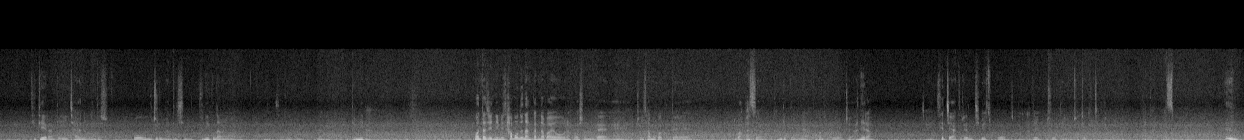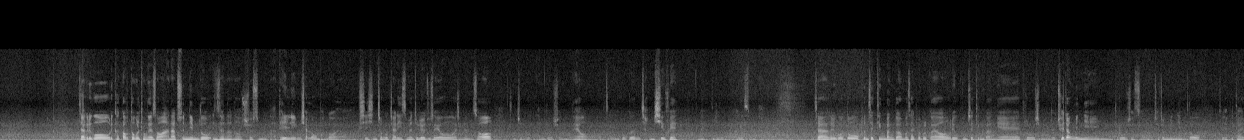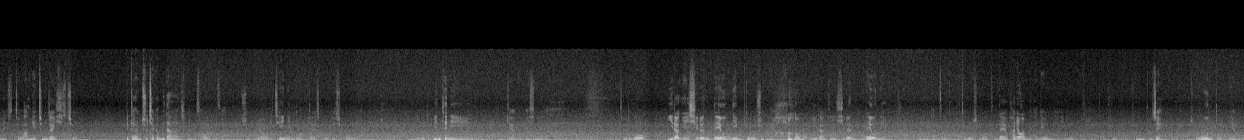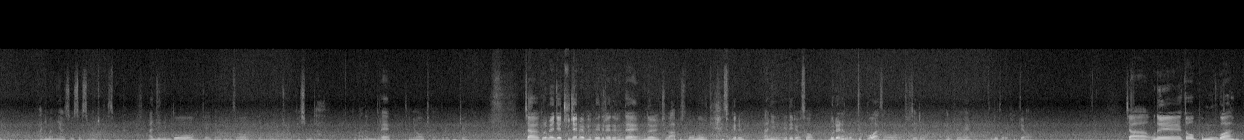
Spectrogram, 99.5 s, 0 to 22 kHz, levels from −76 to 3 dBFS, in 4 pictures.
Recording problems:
hiss; loud; throughout; 7 dB below the speech

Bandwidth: 14.5 kHz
